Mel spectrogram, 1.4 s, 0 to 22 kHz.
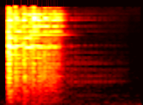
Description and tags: Spoon clattering (4)
A metal spoon being dropped onto my desk. Recorded from about 30cm away. It clatters and vibrates for a bit.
